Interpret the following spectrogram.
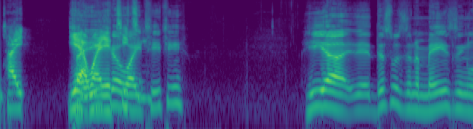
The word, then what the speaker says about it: Taika Waititi: I don't know how to pronounce his name. Trent, do you? Taika Waititi. Taika Waititi.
